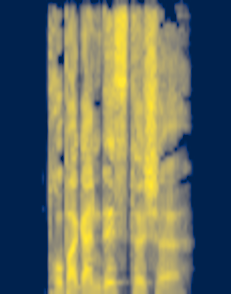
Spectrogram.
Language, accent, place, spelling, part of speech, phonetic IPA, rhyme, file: German, Germany, Berlin, propagandistische, adjective, [pʁopaɡanˈdɪstɪʃə], -ɪstɪʃə, De-propagandistische.ogg
- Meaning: inflection of propagandistisch: 1. strong/mixed nominative/accusative feminine singular 2. strong nominative/accusative plural 3. weak nominative all-gender singular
